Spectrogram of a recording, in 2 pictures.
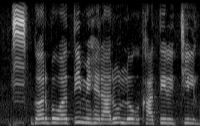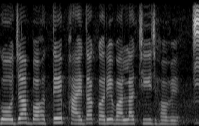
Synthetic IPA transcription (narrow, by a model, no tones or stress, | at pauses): ɡəɾbəʋət̪imeɦɾaːɾuloːɡkʰat̪ɪɾt͡ʃilɡod͡ʒabəɦt̪epʰaːjd̪akəɾeʋaːlat͡ʃiːd͡ʒɦəʋe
